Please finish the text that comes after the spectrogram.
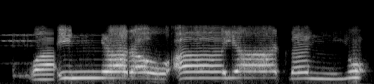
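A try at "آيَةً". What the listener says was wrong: Ayatain. Ayatain. Ya tak panjang. A yang panjang. Ayatain.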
